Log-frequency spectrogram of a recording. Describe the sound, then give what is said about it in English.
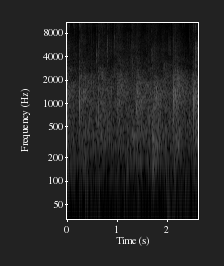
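A steady burst of applause from an audience, many hands clapping in a dense, continuous patter at a fairly even level with no voices standing out. “Is that why you're clapping?”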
